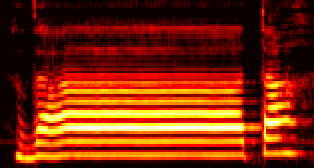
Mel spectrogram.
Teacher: ذات، ذال بالکل نرم طریقے سے پڑھیں گے، یعنی زبان کی نوک جب اوپر والے سامنے کے 2 دانتوں کے سرے سے لگے گی تو ذال ادا ہوتا ہے۔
